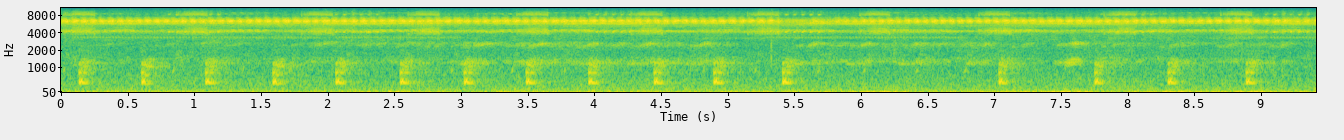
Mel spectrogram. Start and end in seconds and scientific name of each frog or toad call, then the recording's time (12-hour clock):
0.0	9.4	Boana faber
1.7	9.4	Boana albomarginata
9:00pm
